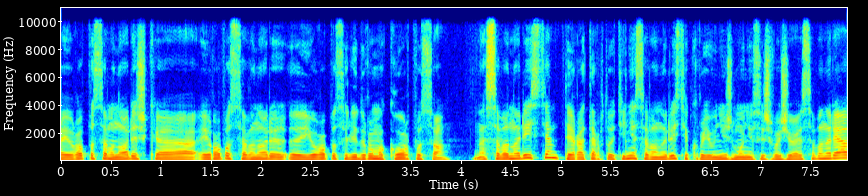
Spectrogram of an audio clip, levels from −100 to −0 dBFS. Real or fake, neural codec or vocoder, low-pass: real; none; 9.9 kHz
